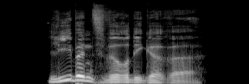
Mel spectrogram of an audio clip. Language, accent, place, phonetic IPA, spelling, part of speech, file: German, Germany, Berlin, [ˈliːbənsvʏʁdɪɡəʁə], liebenswürdigere, adjective, De-liebenswürdigere.ogg
- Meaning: inflection of liebenswürdig: 1. strong/mixed nominative/accusative feminine singular comparative degree 2. strong nominative/accusative plural comparative degree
